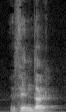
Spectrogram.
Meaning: finder, someone who finds something
- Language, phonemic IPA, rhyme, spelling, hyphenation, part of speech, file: Dutch, /fɪndər/, -ɪndər, vinder, vin‧der, noun, Nl-vinder.ogg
